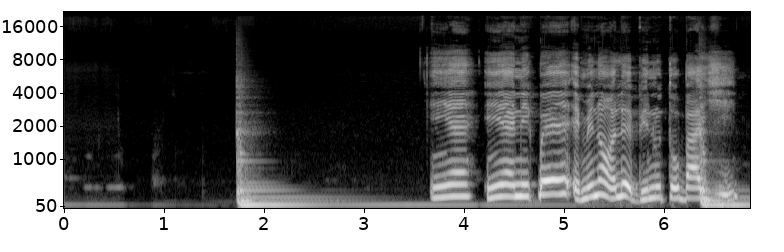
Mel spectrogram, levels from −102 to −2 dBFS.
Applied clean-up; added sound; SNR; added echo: neural mask model RNNoise.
